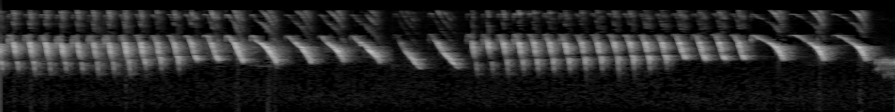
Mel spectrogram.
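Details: Actively singing pet canary, recorded as tutor song for young birds: continuous rapid trills of downward-slurred syllables, several notes per second, shifting between buzzy and clearer tours, ending on a lower note.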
